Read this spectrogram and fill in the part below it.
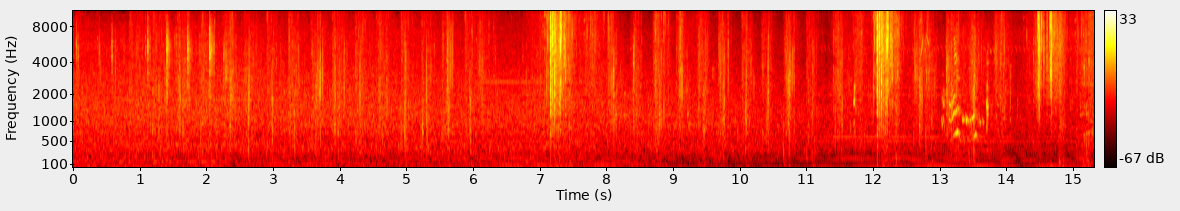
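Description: Footsteps rustle quickly through dry grass and brush.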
